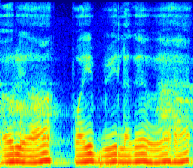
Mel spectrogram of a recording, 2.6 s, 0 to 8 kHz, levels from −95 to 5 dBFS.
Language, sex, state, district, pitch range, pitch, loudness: Hindi, male, Uttar Pradesh, Saharanpur, 115-125 Hz, 120 Hz, -13 LUFS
